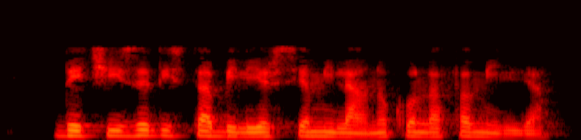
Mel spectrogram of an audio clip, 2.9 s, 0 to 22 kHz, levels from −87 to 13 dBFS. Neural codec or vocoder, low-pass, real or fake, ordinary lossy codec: none; 5.4 kHz; real; MP3, 32 kbps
